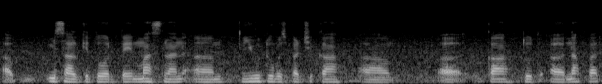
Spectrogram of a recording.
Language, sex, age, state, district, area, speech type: Kashmiri, male, 45-60, Jammu and Kashmir, Srinagar, urban, spontaneous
